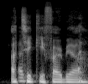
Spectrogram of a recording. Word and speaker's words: atychiphobia: How do you pronounce the word? Atychiphobia.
